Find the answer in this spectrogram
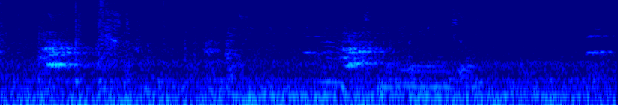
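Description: A dog whining faintly: a few short, high whimpers spread through a few seconds.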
